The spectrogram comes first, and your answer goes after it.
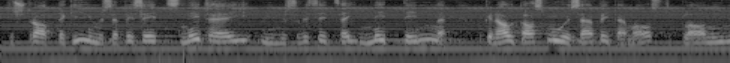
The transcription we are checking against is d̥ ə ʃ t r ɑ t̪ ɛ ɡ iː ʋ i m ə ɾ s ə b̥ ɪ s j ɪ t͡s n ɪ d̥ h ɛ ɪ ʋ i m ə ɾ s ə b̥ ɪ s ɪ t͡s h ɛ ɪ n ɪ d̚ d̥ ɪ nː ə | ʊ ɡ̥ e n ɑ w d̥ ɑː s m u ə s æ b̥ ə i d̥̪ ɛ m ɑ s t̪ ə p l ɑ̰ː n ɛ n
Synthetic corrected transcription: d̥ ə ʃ t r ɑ t̪ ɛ ɡ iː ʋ i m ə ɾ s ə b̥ ɪ s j ɪ t͡s n ɪ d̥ h ɛ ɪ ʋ i m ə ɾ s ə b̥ ɪ s ɪ t͡s h ɛ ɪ n ɪ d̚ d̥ ɪ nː ə | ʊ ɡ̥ e n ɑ w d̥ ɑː s m u ə s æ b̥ ə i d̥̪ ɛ m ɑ s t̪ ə p l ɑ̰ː n i n

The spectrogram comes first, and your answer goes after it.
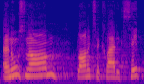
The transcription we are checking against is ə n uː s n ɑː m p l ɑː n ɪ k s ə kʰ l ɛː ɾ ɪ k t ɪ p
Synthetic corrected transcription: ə n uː s n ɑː m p l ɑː n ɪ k s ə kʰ l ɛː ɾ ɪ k s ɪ p

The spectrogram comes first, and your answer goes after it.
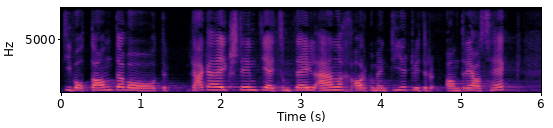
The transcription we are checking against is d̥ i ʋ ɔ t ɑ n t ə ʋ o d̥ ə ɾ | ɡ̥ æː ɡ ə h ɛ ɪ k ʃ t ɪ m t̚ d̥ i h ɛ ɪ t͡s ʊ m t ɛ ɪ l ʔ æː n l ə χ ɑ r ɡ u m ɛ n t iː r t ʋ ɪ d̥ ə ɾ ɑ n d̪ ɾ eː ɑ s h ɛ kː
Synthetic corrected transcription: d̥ i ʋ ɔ t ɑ n t ə ʋ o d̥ ə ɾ | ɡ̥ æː ɡ ə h ɛ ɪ k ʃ t ɪ m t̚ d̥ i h ɛ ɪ t͡s ʊ m t ɛ ɪ l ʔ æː n l ə χ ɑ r ɡ u m ɛ n t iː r t ʋ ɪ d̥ ə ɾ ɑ n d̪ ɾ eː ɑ s h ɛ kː

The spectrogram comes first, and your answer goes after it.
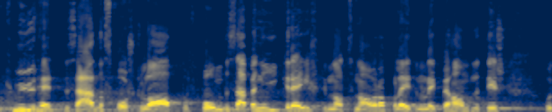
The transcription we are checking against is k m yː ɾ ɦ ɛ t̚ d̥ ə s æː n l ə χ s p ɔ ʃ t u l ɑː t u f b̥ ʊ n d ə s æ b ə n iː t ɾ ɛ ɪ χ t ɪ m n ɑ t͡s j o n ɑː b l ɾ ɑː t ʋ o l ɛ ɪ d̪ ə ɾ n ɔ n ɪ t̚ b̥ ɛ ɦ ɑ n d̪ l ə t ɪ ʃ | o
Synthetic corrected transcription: k m yː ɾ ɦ ɛ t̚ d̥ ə s æː n l ə χ s p ɔ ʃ t u l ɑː t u f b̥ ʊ n d ə s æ b ə n iː k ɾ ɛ ɪ χ t ɪ m n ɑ t͡s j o n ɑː l ɾ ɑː t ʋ o l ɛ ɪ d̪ ə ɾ n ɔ n ɪ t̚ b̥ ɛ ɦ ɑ n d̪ l ə t ɪ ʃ | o

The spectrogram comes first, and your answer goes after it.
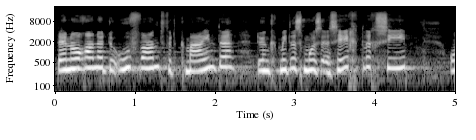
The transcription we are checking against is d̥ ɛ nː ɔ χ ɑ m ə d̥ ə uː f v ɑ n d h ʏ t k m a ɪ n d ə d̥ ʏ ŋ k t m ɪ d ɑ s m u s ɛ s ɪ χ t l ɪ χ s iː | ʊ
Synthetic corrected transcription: d̥ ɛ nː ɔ χ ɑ n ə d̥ ə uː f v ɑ n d f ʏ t k m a ɪ n d ə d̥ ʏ ŋ k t m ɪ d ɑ s m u s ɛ s ɪ χ t l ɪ χ s iː | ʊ

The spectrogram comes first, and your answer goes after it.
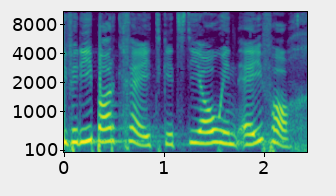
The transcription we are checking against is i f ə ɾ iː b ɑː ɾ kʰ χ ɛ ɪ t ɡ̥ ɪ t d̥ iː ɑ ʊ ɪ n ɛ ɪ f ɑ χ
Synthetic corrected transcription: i f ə ɾ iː b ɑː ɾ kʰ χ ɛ ɪ t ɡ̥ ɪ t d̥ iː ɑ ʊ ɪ n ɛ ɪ f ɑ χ

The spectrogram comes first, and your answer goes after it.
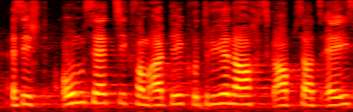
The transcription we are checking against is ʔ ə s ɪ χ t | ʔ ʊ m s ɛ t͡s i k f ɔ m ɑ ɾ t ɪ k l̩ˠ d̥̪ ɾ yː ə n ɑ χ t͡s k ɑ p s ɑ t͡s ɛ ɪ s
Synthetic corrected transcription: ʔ ə s ɪ ʃ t | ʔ ʊ m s ɛ t͡s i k f ɔ m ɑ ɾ t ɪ k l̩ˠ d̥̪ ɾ yː ə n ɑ χ t͡s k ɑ p s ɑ t͡s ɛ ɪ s

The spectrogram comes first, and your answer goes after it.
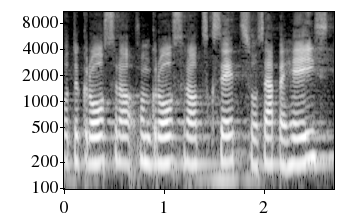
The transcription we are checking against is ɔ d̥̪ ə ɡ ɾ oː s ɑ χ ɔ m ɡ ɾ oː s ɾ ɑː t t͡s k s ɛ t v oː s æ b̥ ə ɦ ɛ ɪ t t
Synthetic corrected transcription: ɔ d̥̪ ə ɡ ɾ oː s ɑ f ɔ m ɡ ɾ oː s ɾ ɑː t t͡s k s ɛ t͡s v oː s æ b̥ ə ɦ ɛ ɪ s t

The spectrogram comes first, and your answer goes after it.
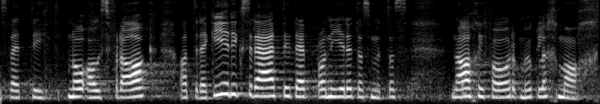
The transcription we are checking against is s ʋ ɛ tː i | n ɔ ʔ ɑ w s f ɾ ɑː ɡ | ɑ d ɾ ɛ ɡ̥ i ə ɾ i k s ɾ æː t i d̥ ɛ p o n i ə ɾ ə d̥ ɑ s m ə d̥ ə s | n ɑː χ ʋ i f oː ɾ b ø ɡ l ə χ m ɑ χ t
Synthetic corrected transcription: s ʋ ɛ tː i | n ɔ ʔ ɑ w s f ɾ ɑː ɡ | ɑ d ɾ ɛ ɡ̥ i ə ɾ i k s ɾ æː t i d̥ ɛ p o n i ə ɾ ə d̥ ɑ s m ə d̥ ɑ s | n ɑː χ ʋ i f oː ɾ m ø ɡ l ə χ m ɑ χ t

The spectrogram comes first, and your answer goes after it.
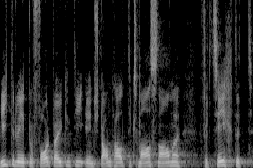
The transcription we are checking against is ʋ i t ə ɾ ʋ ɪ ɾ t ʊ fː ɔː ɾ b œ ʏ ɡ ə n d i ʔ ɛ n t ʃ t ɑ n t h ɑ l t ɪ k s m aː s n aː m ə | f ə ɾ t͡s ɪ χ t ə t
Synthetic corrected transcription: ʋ i t ə ɾ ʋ ɪ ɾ t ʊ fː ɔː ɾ b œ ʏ ɡ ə n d i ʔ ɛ n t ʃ t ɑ n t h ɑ l t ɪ k s m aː s n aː m ə | f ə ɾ t͡s ɪ χ t ə t

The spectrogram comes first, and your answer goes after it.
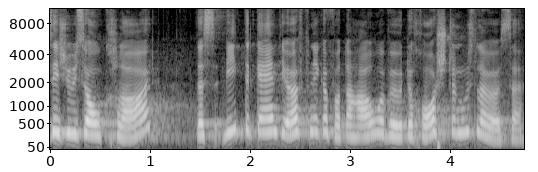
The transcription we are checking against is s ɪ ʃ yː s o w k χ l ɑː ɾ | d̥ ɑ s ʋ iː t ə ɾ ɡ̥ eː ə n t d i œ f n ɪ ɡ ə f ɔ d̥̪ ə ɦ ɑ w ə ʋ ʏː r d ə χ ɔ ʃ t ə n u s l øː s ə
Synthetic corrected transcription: s ɪ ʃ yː s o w k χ l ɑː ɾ | d̥ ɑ s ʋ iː t ə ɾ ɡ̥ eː ə n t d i œ f n ɪ ɡ ə f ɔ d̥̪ ə ɦ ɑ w ə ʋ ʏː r d ə χ ɔ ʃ t ə n u s l øː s ə

